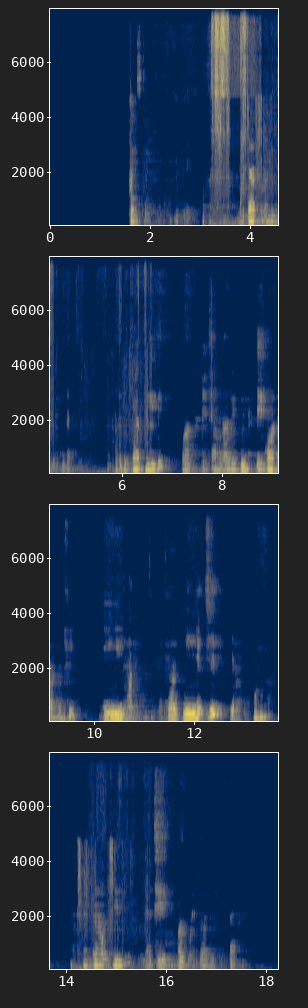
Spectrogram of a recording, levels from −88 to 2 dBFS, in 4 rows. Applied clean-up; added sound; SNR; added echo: neural mask model DeepFilterNet 3.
